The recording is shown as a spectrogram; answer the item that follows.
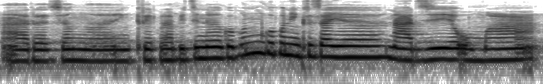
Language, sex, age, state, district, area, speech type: Bodo, female, 30-45, Assam, Kokrajhar, urban, spontaneous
